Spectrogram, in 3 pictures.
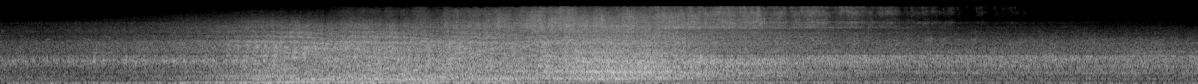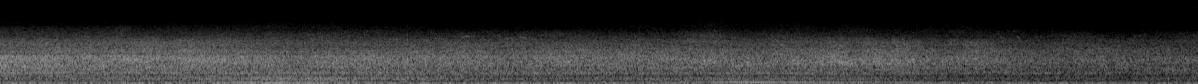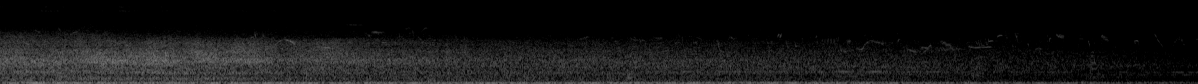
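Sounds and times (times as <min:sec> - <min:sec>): train wheels on rails: 0:00.0 - 0:19.1.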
